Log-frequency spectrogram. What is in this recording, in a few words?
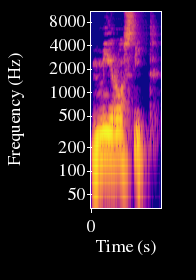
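"smell", Romanian; gcompris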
